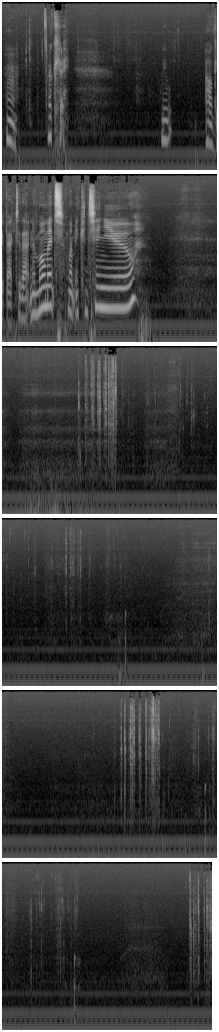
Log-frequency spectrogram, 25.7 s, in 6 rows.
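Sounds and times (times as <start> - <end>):
low hum: 0.0 - 25.6
speech: 0.1 - 1.4, 3.2 - 7.2
cards shuffled by hand: 10.1 - 15.5, 19.4 - 23.2, 25.2 - 25.6.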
